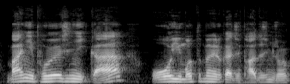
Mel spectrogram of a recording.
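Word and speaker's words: 追い求める: 이때 발음은요. 오이모토메루 합니다.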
